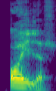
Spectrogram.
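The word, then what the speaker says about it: Euler: उसका नाम था ऑयलर। अच्छा कई लोग इसको यूलर भी पढ़ते हैं। लेकिन एक्चुअल ये है ऑयलर।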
